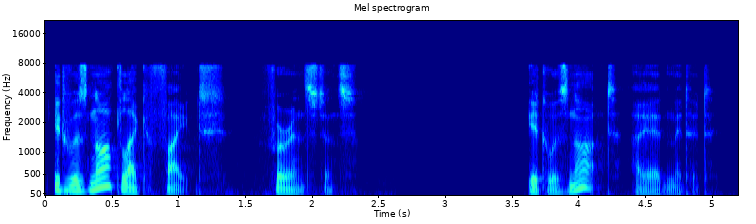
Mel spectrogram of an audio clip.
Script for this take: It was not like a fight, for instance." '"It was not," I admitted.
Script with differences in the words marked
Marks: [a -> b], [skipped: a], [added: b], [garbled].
It was not like a fight, for instance." '"It was not," I admitted.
